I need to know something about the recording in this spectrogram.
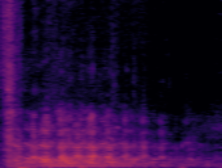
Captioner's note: laughter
